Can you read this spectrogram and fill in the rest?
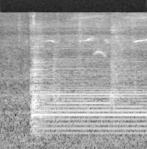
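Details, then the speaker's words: Water pump motor plugged in hums steadily but won't turn; the cause was a failed capacitor. "hang ganito mga kaibigan yan umuugong lang siya hindi umiikot y ganyan"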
